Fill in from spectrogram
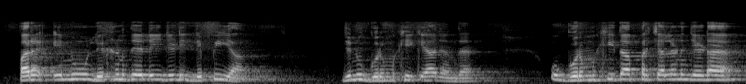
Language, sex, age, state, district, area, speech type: Punjabi, male, 18-30, Punjab, Gurdaspur, rural, spontaneous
